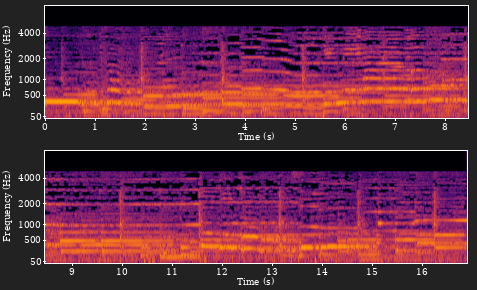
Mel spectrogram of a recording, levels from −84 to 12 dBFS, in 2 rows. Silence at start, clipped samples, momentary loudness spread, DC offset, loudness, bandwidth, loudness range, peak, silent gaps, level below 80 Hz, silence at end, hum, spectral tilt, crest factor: 0 s; under 0.1%; 4 LU; 0.3%; -17 LUFS; 5 kHz; 2 LU; -4 dBFS; none; -36 dBFS; 0 s; none; -12 dB/octave; 12 dB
